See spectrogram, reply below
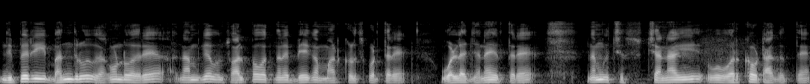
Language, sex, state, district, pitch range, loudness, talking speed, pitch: Kannada, male, Karnataka, Mysore, 95-115 Hz, -18 LUFS, 135 wpm, 105 Hz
